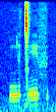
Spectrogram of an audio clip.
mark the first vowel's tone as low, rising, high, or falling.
low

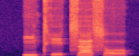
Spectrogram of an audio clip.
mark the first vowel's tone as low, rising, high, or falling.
high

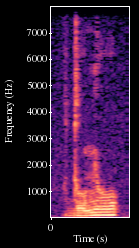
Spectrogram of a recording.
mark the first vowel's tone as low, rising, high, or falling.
low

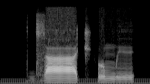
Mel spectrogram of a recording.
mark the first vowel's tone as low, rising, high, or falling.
low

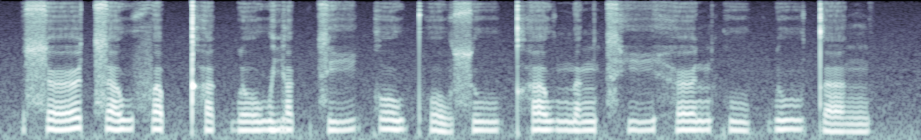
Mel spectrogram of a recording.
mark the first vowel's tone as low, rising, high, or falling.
rising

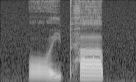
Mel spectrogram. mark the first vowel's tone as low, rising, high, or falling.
rising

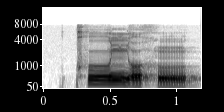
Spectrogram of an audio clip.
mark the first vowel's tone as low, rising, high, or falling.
high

